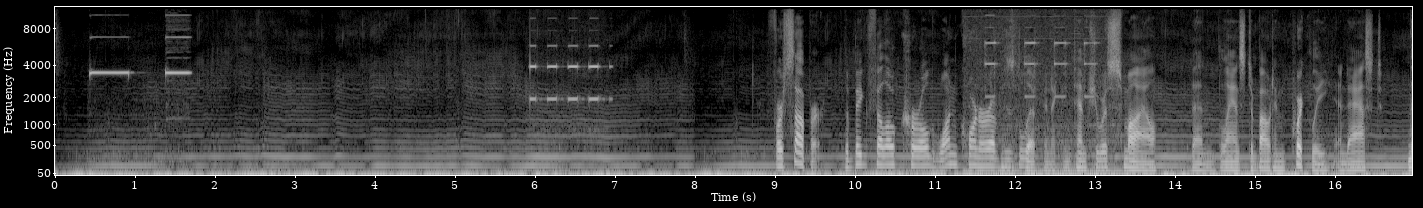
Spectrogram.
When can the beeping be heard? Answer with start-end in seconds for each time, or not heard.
0.4-1.8, 5.9-7.0, 11.3-13.3.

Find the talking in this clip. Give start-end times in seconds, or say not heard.
9.0-16.9.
